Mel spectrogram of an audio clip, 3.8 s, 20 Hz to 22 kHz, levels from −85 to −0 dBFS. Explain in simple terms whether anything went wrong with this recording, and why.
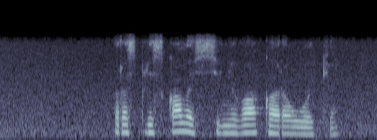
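Nothing went wrong with this speech recording: the call's microphone processing has trimmed the deepest bass and left nothing above 8 kHz, which is expected, and the faint room noise sits well below the speech.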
